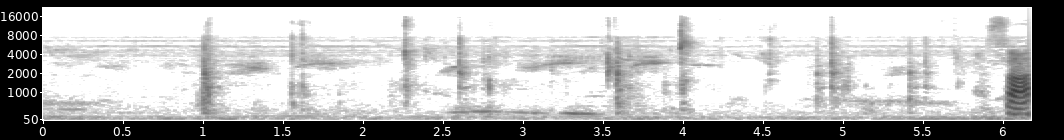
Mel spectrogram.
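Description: A young woman chews food with wet mouth sounds close to the microphone.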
